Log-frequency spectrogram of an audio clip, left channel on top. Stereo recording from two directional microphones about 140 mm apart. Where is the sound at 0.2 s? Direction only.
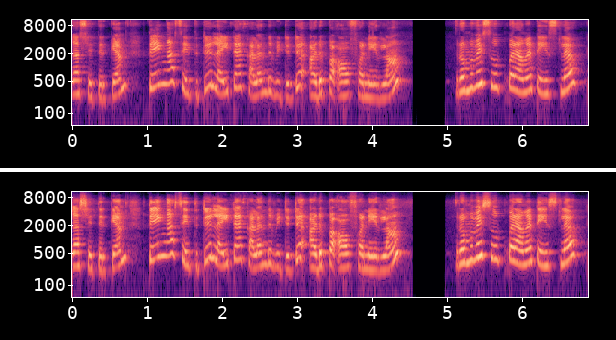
25° right (ahead or behind).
